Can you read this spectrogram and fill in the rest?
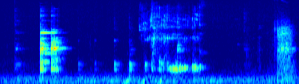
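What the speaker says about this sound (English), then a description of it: "We're gonna pour this one into the Bourbon and College glass." Evan Williams bourbon is poured into a whiskey glass in a few short trickling bursts with light glassy clinks, fairly close but quiet against a low background hum, with no talk.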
